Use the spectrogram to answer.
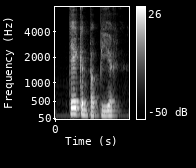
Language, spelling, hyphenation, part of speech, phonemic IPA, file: Dutch, tekenpapier, te‧ken‧pa‧pier, noun, /ˈteː.kə(n).paːˌpiːr/, Nl-tekenpapier.ogg
- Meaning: drawing paper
